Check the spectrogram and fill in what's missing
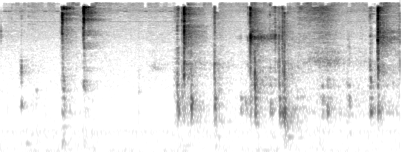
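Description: Quiet clicking of keys on a computer keyboard while writing code, irregular bursts of close, light taps with short pauses between them and no talking.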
